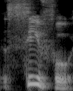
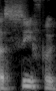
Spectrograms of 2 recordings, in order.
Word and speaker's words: Sifu: Cantonese, Sifu, Mandarin Chinese, shifu.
